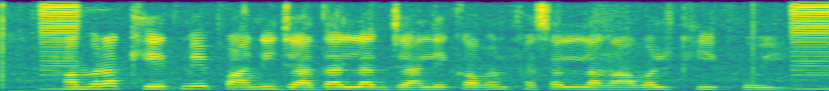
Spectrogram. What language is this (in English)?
Bhojpuri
